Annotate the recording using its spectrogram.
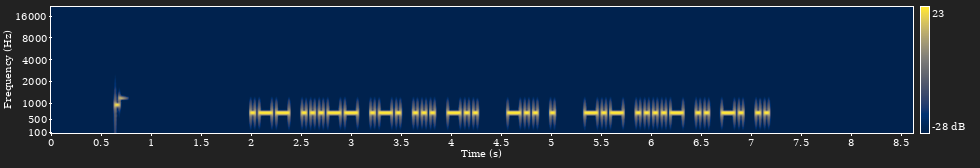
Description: Morse code, heard as a keyed tone, about 28 wpm, 700 Hz. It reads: W3RSD DE K4INI
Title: USA Callsign DE Callsign - 5 Characters - 28wpm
